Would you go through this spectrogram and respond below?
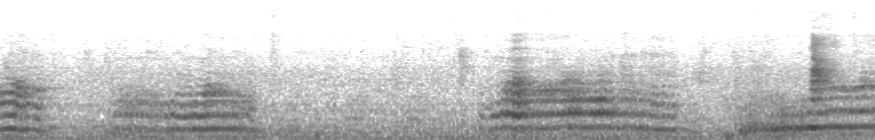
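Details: Housecat in heat calling during a calming massage: a string of four drawn yowls, some wavering and rising in pitch, with quieter gaps between them and faint background hum.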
